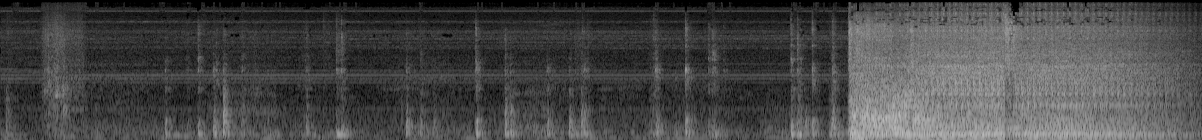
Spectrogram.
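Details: Air compressor after a leaking check valve was replaced (it had been misdiagnosed as a leaking pressure switch). Quiet clicks, then the compressor starts with a loud, steady, even clatter and rush and no knocks; normal pump-up.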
